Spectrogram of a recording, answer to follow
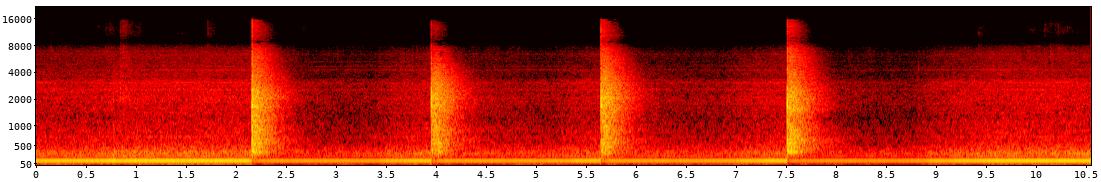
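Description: Large butcher's knife chopping through raw chicken pieces on a cutting board: four hard chops about two seconds apart, each with a short ringing tail, over a steady low hum.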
